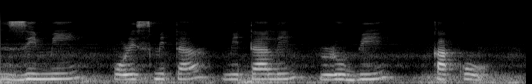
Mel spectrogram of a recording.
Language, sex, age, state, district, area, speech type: Assamese, female, 18-30, Assam, Jorhat, urban, spontaneous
